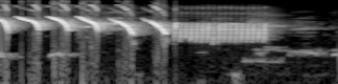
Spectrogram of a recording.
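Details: Canary singing a rolling training song used to get young canaries singing: five loud downward-slurred whistles, then a rapid buzzing trill lasting under a second, fading into soft low notes.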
